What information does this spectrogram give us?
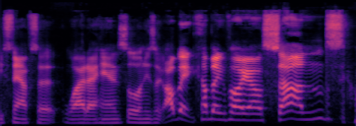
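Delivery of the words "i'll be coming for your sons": high, slow, mock-menacing growl of a threat; quoting Logan snapping at the enemy envoy, slow and high. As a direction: drag it out like a hammed-up warning. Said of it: "Logan snaps at the end here".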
